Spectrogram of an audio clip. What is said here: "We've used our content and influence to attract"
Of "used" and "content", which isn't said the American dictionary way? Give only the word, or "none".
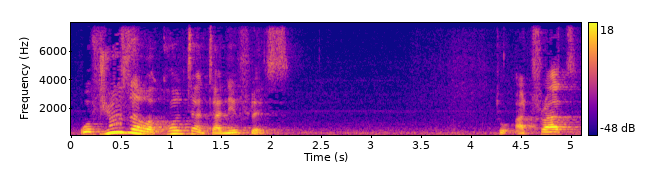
used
